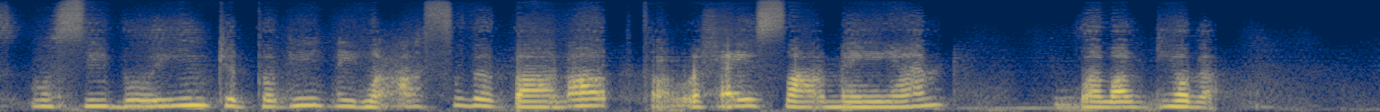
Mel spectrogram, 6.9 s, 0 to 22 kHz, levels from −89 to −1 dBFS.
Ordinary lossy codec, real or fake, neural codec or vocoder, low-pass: none; fake; codec, 44.1 kHz, 0.9 kbps, DAC; none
